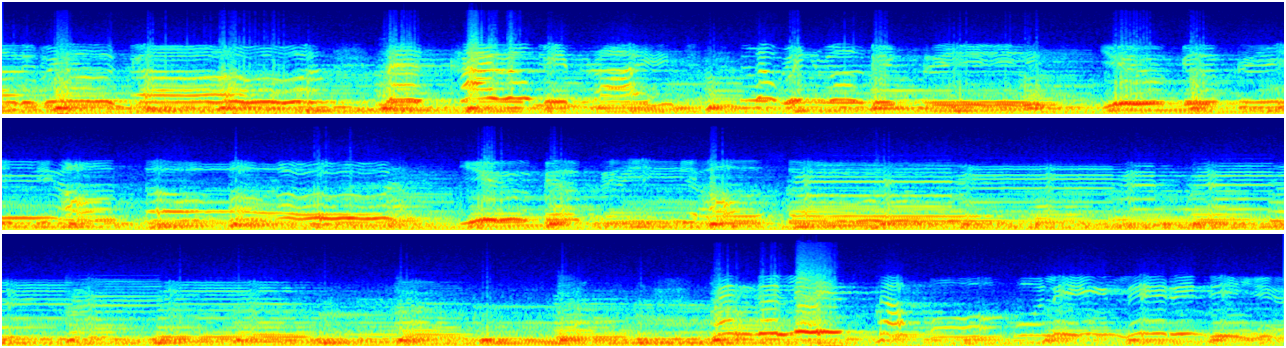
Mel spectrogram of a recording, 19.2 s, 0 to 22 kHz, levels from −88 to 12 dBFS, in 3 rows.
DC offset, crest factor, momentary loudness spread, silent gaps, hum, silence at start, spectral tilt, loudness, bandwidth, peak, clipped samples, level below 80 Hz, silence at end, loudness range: under 0.1%; 10 dB; 7 LU; none; none; 0 s; -10 dB/octave; -11 LUFS; 6 kHz; 0 dBFS; 0.4%; -26 dBFS; 0 s; 3 LU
